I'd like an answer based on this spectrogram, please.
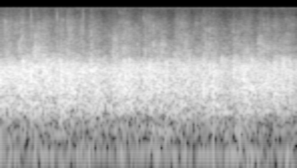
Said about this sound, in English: I'd almost venture to say maybe we ought to give our hardworking elders a round of applause this morning.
